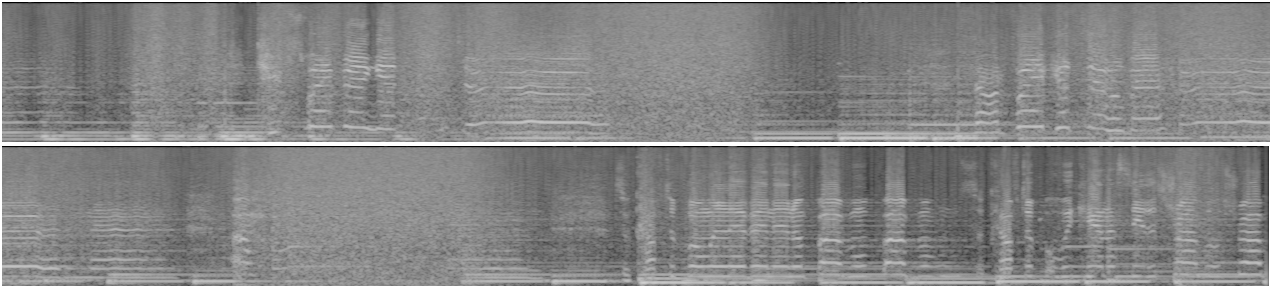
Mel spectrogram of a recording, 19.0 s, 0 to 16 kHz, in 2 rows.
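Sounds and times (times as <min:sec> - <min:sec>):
pop song on radio: 0:00.0 - 0:19.0
radio static hiss: 0:00.0 - 0:19.0.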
